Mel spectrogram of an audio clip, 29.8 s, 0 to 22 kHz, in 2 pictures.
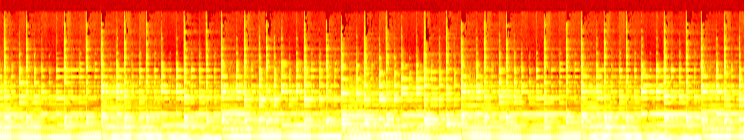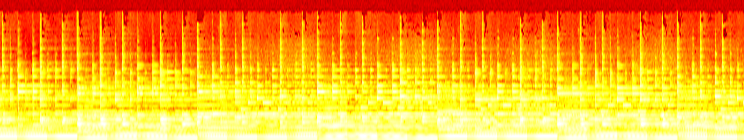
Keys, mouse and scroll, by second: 11.7 click, 14.2 click, 16.5-17.7 drag, 18.9 click, 23.4-25.5 drag.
